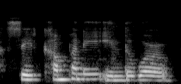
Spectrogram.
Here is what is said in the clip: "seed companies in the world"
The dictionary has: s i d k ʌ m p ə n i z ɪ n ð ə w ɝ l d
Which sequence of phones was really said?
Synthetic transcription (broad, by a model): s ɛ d k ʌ m p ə n i ɪ n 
